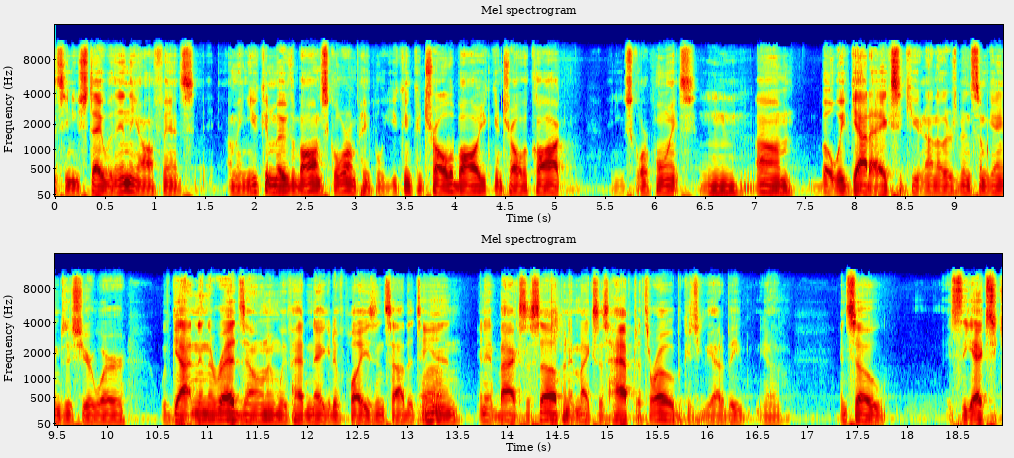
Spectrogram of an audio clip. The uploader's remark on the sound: We're Live at Barrel House BBQ!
